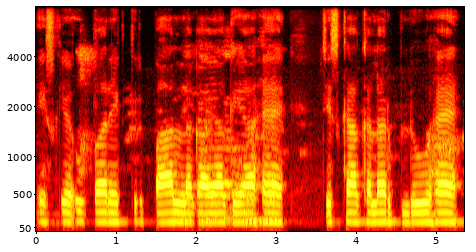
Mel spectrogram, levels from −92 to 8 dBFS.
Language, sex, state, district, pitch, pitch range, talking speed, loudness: Hindi, male, Jharkhand, Ranchi, 125 Hz, 125-130 Hz, 125 wpm, -14 LUFS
